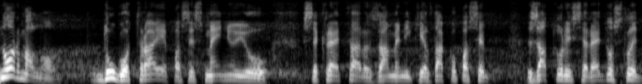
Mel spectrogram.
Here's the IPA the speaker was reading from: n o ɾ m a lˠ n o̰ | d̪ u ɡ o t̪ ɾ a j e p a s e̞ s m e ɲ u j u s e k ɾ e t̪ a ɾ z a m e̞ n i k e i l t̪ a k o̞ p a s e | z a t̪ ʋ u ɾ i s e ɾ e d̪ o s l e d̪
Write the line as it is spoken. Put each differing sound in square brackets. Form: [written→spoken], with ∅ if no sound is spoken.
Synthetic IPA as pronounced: n o ɾ m a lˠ n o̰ | d̪ u ɡ o t̪ ɾ a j e p a s e̞ s m e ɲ u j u s e k ɾ e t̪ a ɾ z a m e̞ n i k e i l t̪ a k o̞ p a s e | z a t̪ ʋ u ɾ i s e ɾ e d̪ o s l e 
